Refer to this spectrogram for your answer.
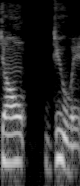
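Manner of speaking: scared, fearful pleading with building dread. Retelling a character begging someone to stop: imitating a fearful plea. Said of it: "you can see that fear in him building".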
